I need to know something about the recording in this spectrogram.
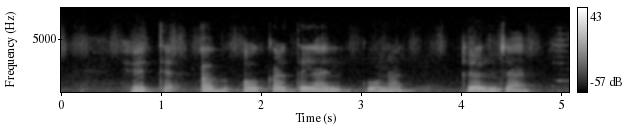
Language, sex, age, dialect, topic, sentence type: Maithili, male, 18-24, Angika, agriculture, question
